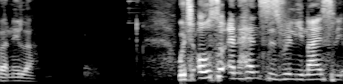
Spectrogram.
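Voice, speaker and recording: A man's dark, mellow tone in a Polish accent, with lively intonation at a fairly quick pace, dry and close with no echo. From Poland. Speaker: bartender. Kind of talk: competition presentation. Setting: stage with audience.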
